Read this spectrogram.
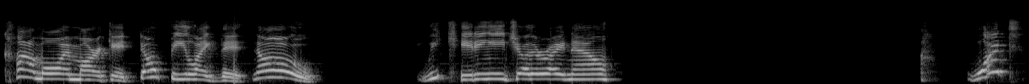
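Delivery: begging the chart to turn around, voice climbing; exasperated pleading. Real, not acted. Pleading with falling market.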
